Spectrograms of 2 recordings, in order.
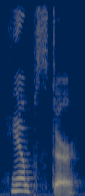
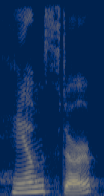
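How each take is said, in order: First: A p sound is inserted after the m. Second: The m goes straight into the s. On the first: The speaker calls it wrong. "You're accidentally inserting a sound right there" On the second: The speaker calls it right. "it won't sound like hamster"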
